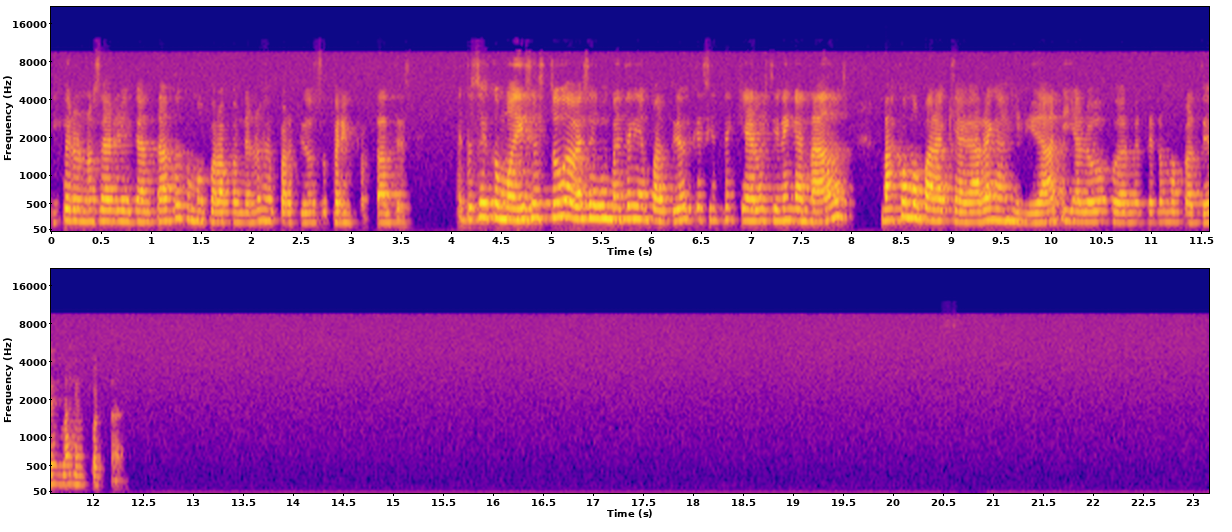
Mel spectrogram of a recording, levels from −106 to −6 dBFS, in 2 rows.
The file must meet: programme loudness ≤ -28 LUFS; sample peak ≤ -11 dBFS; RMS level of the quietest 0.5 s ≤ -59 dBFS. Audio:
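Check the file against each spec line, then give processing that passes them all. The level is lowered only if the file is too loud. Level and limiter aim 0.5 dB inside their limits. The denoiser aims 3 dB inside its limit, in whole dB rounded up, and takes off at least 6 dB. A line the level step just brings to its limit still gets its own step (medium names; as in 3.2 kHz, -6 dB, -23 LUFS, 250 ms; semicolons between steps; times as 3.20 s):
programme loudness -21.0 LUFS: fail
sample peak -3.5 dBFS: fail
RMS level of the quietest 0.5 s -53 dBFS: fail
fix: trim -7.5 dB; peak limiter -11.5 dBFS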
